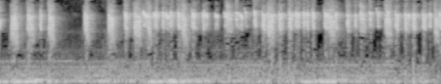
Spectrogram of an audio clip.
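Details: Flowerpecker (kemade, genus Dicaeum) fighting song, used to train and lure small songbirds: high, thin, rapid ticking twitters that start in short bursts, then run on almost without pause.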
